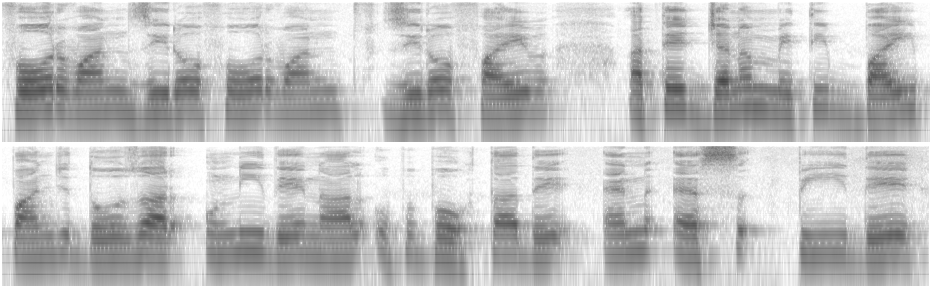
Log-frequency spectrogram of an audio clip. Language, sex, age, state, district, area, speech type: Punjabi, male, 30-45, Punjab, Amritsar, urban, read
